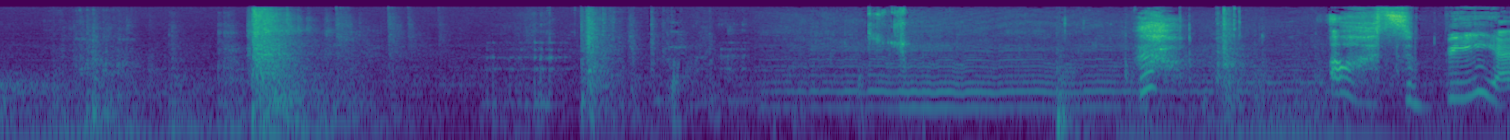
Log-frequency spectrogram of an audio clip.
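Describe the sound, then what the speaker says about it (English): Buzzing insect flying close by in BioShock Infinite, rising and falling whines over background game music and occasional thuds, with some speech mixed in. "Oh, it's a bee."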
